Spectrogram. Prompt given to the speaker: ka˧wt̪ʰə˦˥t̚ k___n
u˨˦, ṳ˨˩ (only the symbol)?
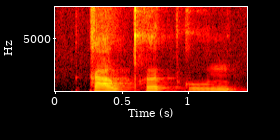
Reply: u˨˦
